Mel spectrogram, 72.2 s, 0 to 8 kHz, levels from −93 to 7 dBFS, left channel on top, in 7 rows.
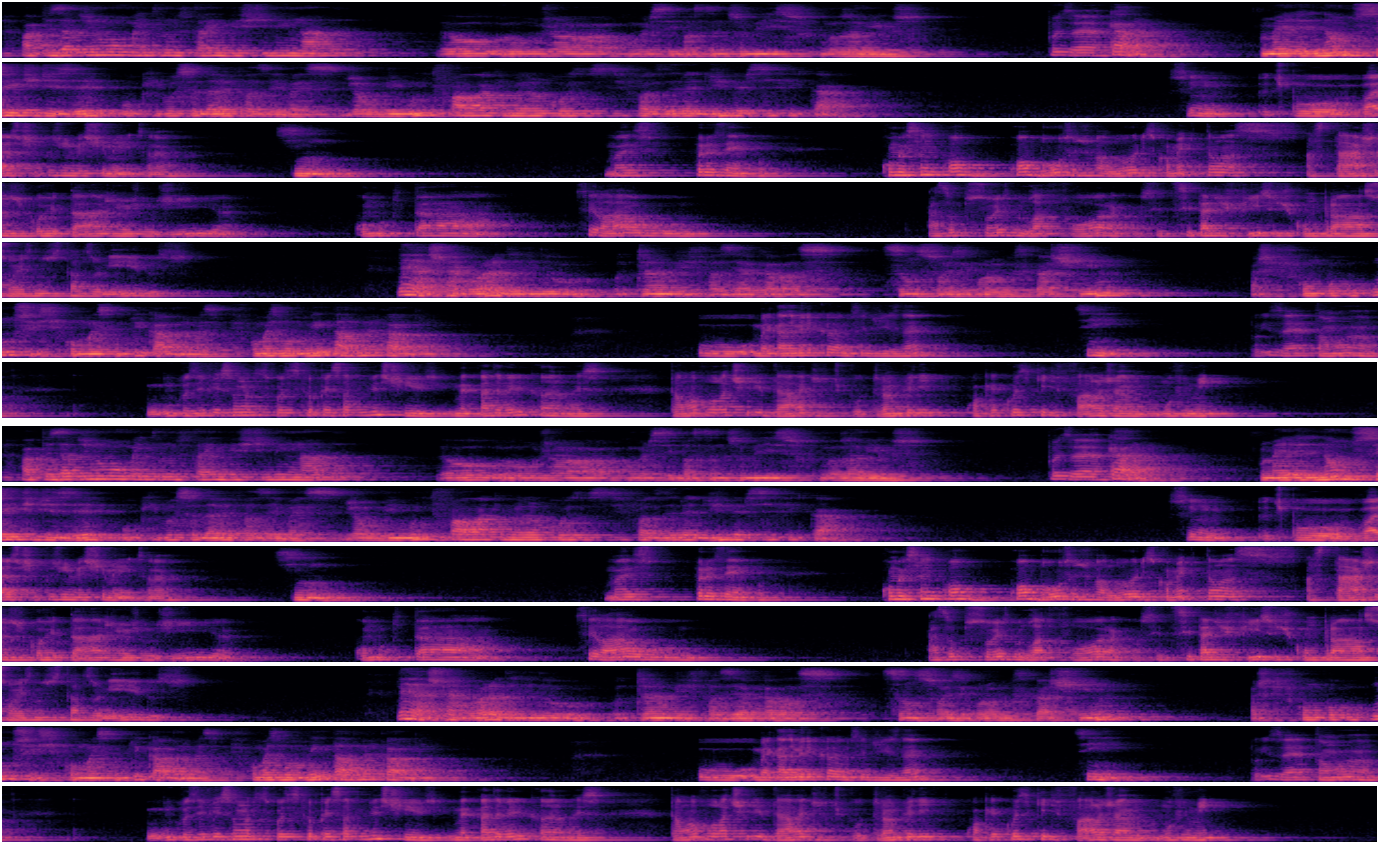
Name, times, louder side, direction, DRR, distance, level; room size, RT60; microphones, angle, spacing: voice 1, 0.2-2.6 3.3-6.9 8.3-8.6 9.4-16.6 22.7-23.1 44.2-47.5 47.9-49.7 50.6-53.2 53.5-54.8 59.7-60.0, equal, 55° right, -4 dB, 1.0 m, -28 dB
voice 2, 7.9-8.3 19.1-22.1 25.2-25.5 25.8-26.5 27.2-32.7 33.6-34.7 35.3-36.2 37.9-42.7 56.8-58.6 61.0-62.0 63.0-66.5 66.9-71.0, right 1 dB, 10° right, 4 dB, 0.4 m, -32 dB
7.3 x 5.4 x 2.6 m, 1.1 s
head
